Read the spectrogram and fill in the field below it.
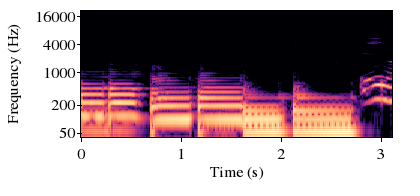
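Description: A bass guitar plays a simple walking bass line, about six clear plucked notes stepping in even rhythm, close and unaccompanied, with a short slide or squeak at the end.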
